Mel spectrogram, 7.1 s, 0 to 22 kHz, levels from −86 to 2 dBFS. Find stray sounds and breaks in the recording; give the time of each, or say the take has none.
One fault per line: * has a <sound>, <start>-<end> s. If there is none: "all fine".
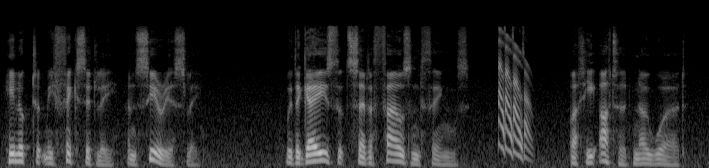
* has a chirp, 5.0-5.4 s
